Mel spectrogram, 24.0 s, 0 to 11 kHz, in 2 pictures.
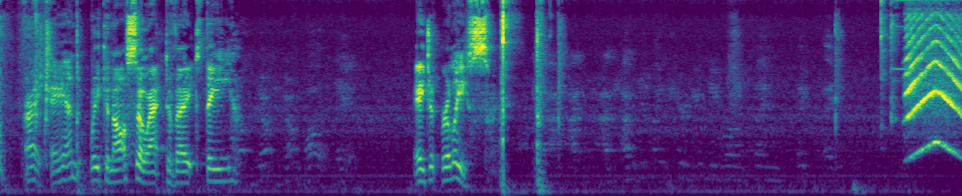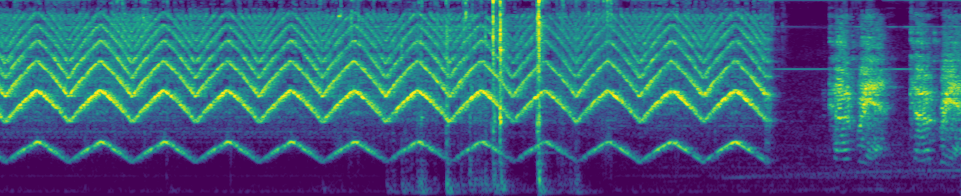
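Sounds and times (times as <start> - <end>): fire alarm siren tone sweeping: 11.2 - 24.0.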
